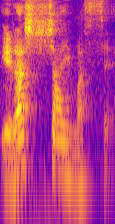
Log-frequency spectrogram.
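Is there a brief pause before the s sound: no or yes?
yes. There is a short pause before the s. The speaker calls it right. "You have to pause it"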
